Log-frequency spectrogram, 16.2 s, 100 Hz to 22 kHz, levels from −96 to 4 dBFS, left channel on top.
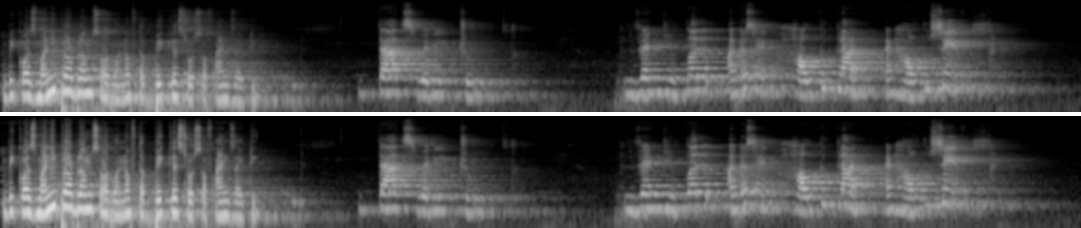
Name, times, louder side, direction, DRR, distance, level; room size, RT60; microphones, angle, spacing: voice 1, 0.0-3.9, right 3 dB, 50° right, 11 dB, 0.6 m, -19 dB
voice 2, 5.4-7.2 9.3-10.7 10.9-13.0 13.3-14.9, right 1 dB, 5° left, -1 dB, 2.9 m, -30 dB
25.5 x 24.0 x 9.4 m, 2.4 s
head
